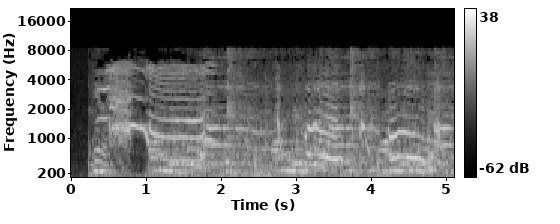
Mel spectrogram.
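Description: A newborn baby cries loudly, with continuous high-pitched, wavering wails that rise and fall for several seconds with only brief catches of breath. The baby is one of newborn twin boys, each over 2 kg, born at Maternity Hospital No. 1 in Dushanbe, Tajikistan.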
